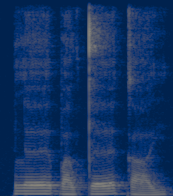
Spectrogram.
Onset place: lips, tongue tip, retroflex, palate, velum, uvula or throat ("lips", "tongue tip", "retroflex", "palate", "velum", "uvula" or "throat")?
tongue tip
